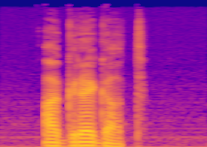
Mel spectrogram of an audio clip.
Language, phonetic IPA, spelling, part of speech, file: Polish, [aˈɡrɛɡat], agregat, noun, Pl-agregat.ogg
